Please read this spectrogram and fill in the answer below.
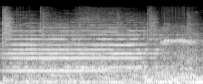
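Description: A horn blown in one long, steady note that lasts about a second and a half, over crowd noise.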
